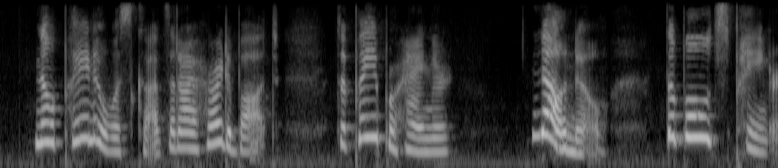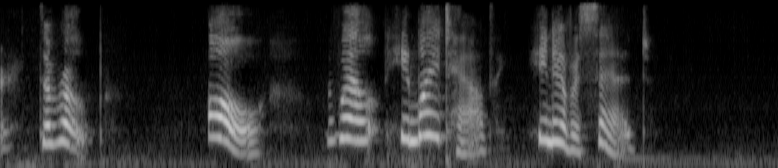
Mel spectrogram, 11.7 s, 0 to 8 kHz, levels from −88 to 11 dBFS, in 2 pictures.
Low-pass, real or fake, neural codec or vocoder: 7.2 kHz; fake; codec, 16 kHz, 2 kbps, X-Codec, HuBERT features, trained on balanced general audio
